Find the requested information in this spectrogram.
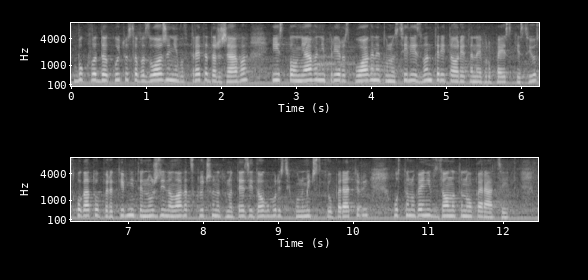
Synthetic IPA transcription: bukvəd̪əkoit̪ʊsəvɐzlˠɔʒɛnivɐft̪ɾɛt̪əd̪əɾʒavə | iːspɐlˠnʲavɐnipɾiɾəspolˠaɡɐnɛt̪onɐsiliizvɤnt̪ɛɾit̪ɔɾijət̪ənɐɛvɾopɛjsk̟ijəsɐjuskoɡat̪oːpɛɾɐt̪ivnit̪ɛnuʒd̪inɐlˠaɡət̪fklʲut͡ʃvɐnɛt̪onɐt̪ɛzid̪ɔɡovoɾisikonomit͡ʃɛ̥skʲiopɛɾat̪oɾi | ʊst̪ɐnovɛnivzɔnət̪ənɐopɛɾat̪siːt̪ɛ̥

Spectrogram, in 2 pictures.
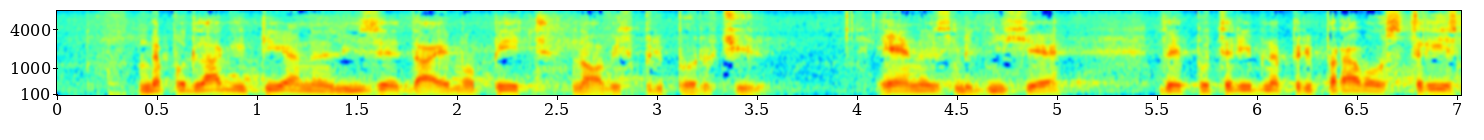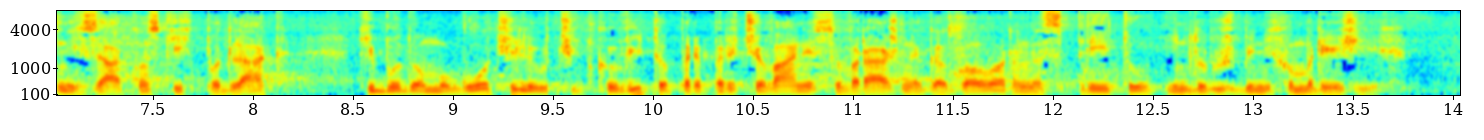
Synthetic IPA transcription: napɔd̪laːɡit̪eːanaliːzɛd̪aːjɛmɔpeːt̪nɔ̰ːʋixpɾipɔɾɔt͡ʃḭl | ɛːnɔizmɛd̪nixjɛd̪ajɛpɔt̪ɾeːbnapɾipɾaːʋaust̪ɾeːzniɣzaːkɔnskixpɔd̪laːkː | iboːd̪ɔːmɔɡoːt͡ʃilɛut͡ʃiŋkɔʋit̪ɔpɾɛpɾɛt͡ʃɛʋaːnjɛsɔʋɾaːʒnɛɡaɡɔːʋɔɾanaspleːt̪uind̪ɾuʒbɛnixɔmɾeːʒjḭx

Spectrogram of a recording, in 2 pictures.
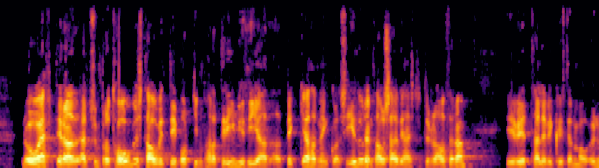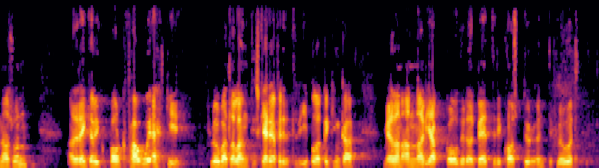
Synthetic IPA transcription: nowɛft̪ɪɾaðɛlt̪sʏmpɾɔwt̪hoːwvɪst̪θawvɪlt̪ɪpɔɾcɪnfaːɾaðt̪ɾiːvɪθiaða̰ðpɪcːaθat̪naejŋkʰvɛðasiːðʏɾɛnθawsaɣðɪhajst̪ʏ̥t̪ʏɾawθɛrːa | ɪvɪːt̪ʰaːlɪvɪðkʰɾɪst̪janma̰wʏnːasɔn | aðɾeːjcavikʏpaɾkfawɪɛhcɪ | flʏːɣvajt̪lalant̪iskcɛɾjafɪɾðɪt̪ʰɪliːpowðapɪcːiŋka | mɛːðananːaɾjapnkoːwðʏɾaðpɛːt̪ɾɪkʰɔst̪ʏɾʏnt̪ɪɾ̥flʏːɣvɛt̪l

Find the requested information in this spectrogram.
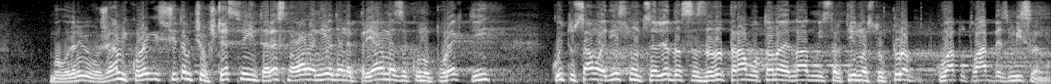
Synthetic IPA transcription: blˠɐɡod̪ɐɾjəviuvɐʒaɛmikolɛɡ̟ʲist͡ʃit̪əmt͡ʃɛopʃt̪ɛst̪vɛnint̪ɛɾɛsnɐlˠaɡəniɛd̪ɐnɛpɾiɛmɐmɛzɐkonopɾoɛkt̪ikoit̪ʊsamʊɛd̪inst̪vɛnot̪sɛlʲəd̪d̪ɐsəzd̪ɐd̪ɤt̪ɾabot̪ənɐɛd̪naɐd̪minist̪ɾɐt̪ivnəst̪ɾʊk̚t̪uɾəkoɡat̪ot̪ovaɛbɛzmislɛ̰no̰

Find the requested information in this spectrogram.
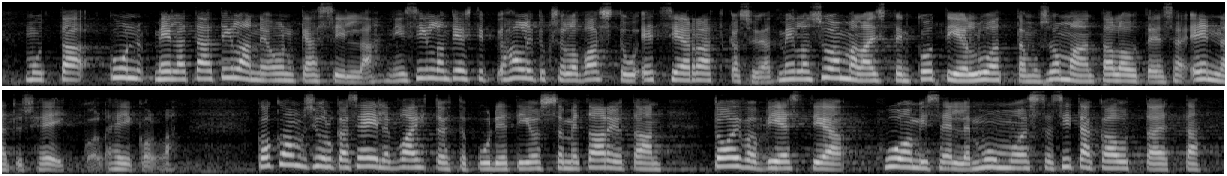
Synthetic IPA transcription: mut̪ːɑkunmeilːæt̪æːt̪ilɑnːeoŋkæsilːæniːnsilːont̪iet̪y̥st̪ihɑlːit̪ukselːɑʋɑst̪uːʔe̞t̪siærɑt̪kɑsujɑt̪meilːonsuomɑlɑist̪eŋko̞t̪ieluot̪ːɑmuso̞mɑːnt̪ɑlo̞wt̪eːnsɑʔe̞nːæt̪ysheikːo̰heiko̰lːɑ̰ | ko̞koːmusjulkɑseileʋʋɑjht̪oeht̪opudjet̪ijo̞sːɑmet̪ɑrjot̪ɑːnt̪o̞iʋoʋːiest̪iæhuomiselːemmuːmːuɑsːɑsit̪ækɑut̪ːɑe̞t̪ːæ

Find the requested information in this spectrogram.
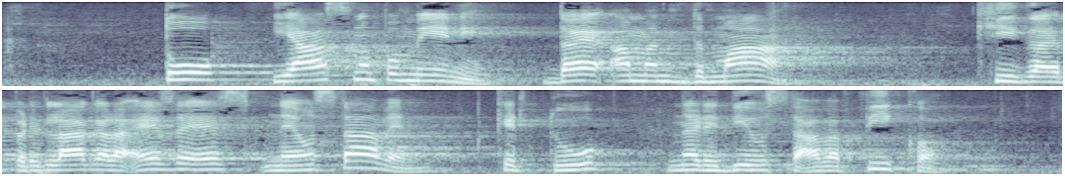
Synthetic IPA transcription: t̪oːjaːsnɔpɔmeːnḭd̪ajɛʔamand̪ma | kʰiɡajɛpɾɛd̪laːɡalaʔɛzd̪eɛsnɛɔst̪aːʋɛmkɛɾt̪unaɾɛd̪iɔst̪a̰ːʋapikʰɔ̰

